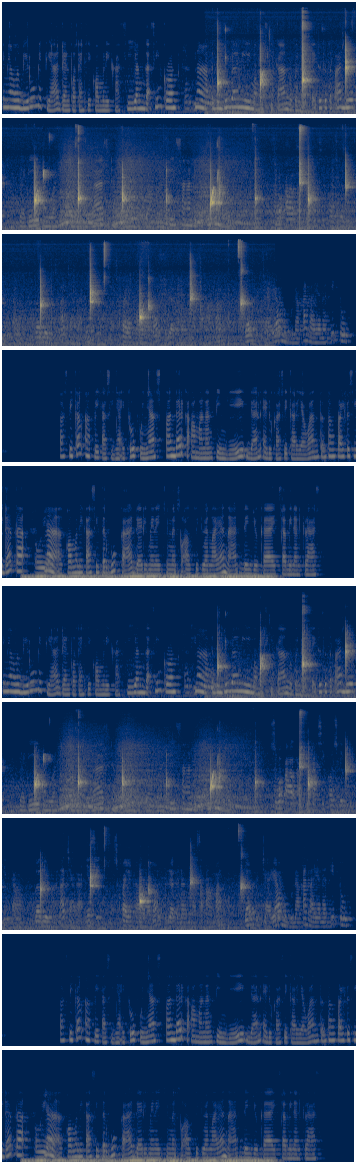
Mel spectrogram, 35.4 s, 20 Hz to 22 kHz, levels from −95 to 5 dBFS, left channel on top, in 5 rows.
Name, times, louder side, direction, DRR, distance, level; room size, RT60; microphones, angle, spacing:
voice 1, 0.0-11.7 22.4-28.8 29.2-34.6, left 2 dB, 30° left, 14 dB, 0.6 m, -54 dB
sound 1, 2.3-20.3, left 1 dB, 10° left, 2.6 m, -61 dB
Drip, 4.1-19.5, left 7 dB, 80° left, 0.6 m, -38 dB
voice 2, 12.4-18.6 19.0-21.1 29.0-29.3, equal, 65° right, 1 dB, 6.2 m, -60 dB
sound 2, 28.7-33.7, equal, 5° right, 0.8 m, -45 dB
17.5 x 14.0 x 3.2 m, 0.42 s
head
